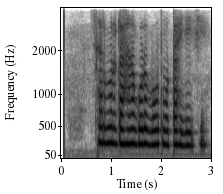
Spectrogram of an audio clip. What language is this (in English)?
Odia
